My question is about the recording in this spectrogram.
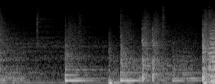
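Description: Jazz drum kit in a sparse, quiet passage: a few separate hits with cymbals, snare and bass drum over held double-bass notes.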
